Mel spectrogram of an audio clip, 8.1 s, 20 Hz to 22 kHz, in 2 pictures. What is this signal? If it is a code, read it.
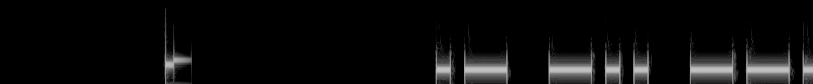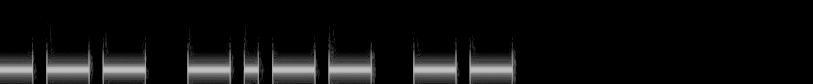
Morse code, heard as a keyed tone, about 17 wpm, 700 Hz. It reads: AD0YM
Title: NA SOTA Chaser Callsigns 17wpm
